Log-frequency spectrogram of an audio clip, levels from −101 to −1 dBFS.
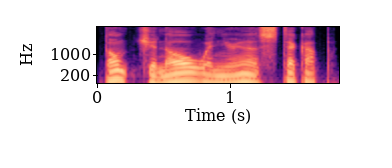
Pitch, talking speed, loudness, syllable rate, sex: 110 Hz, 295 wpm, -16 LUFS, 5.8 syllables/s, male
